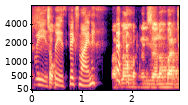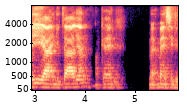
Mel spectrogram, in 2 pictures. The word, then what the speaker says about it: Lombardia: Okay, I'll give you the Italian pronunciation for each. Okay. Please fix mine. Lombardy is Lombardia in Italian.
